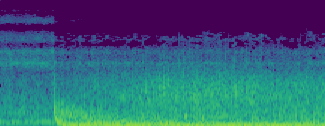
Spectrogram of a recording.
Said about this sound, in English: Oh, God. They bombed the city.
